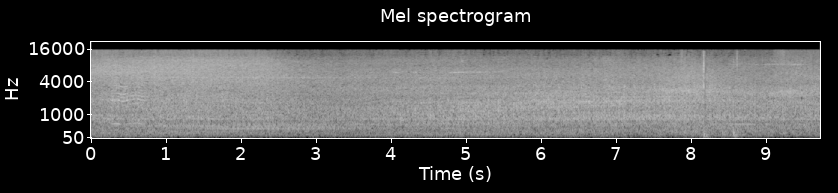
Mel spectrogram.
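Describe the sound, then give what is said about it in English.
A bus drives along a road, producing a loud, steady engine rumble and broad road noise that holds for the whole stretch, with a couple of brief knocks near the end. “I want y'all to check this bus out. Look at this damn bus.”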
